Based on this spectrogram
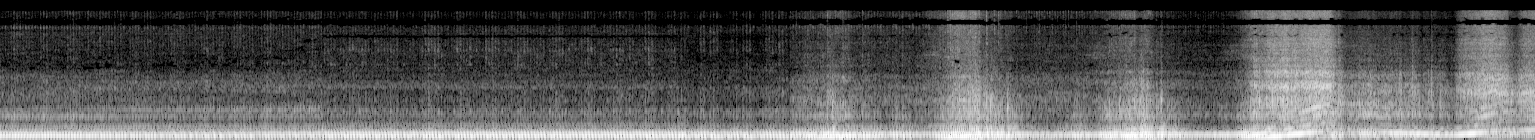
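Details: VW Corrado running after an injector was replaced to cure a misfire: steady even idle then several clean throttle blips rising and falling smoothly with no stumble; engine runs fine.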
